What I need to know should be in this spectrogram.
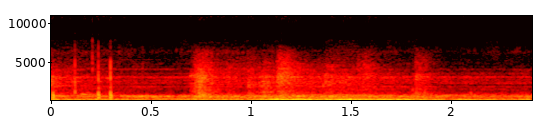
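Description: A heavy vehicle thuds into sand and scrapes along.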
